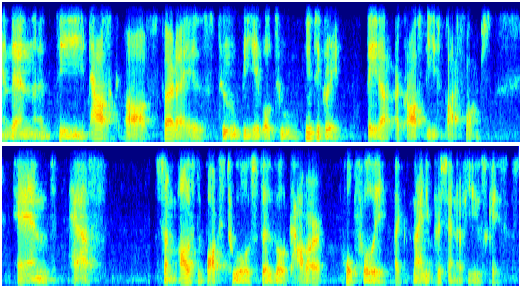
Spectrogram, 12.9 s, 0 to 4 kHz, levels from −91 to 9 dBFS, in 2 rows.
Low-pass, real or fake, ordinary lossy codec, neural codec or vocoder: 3.6 kHz; fake; Opus, 16 kbps; vocoder, 22.05 kHz, 80 mel bands, HiFi-GAN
